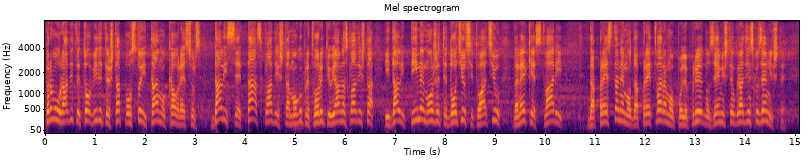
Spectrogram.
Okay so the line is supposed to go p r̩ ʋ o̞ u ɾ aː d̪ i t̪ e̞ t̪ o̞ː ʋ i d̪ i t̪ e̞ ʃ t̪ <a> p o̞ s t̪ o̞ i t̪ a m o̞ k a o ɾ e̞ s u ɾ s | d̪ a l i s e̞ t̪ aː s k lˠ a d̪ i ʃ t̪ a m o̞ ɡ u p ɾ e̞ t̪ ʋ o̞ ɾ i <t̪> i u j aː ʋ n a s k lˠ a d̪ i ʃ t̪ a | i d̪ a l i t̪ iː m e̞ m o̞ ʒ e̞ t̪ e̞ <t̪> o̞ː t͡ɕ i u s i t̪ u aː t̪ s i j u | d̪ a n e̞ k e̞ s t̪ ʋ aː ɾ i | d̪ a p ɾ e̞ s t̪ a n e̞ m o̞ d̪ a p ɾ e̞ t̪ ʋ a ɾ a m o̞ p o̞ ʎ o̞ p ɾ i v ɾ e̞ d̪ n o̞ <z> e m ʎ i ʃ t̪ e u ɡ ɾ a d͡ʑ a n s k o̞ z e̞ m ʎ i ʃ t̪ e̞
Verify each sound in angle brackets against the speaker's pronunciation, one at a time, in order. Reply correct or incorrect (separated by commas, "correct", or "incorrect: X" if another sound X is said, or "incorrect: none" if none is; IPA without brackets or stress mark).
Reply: correct, correct, incorrect: d̪, correct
